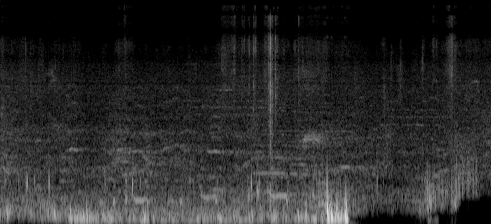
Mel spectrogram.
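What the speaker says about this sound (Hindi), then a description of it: "आउट क्लास दोस्तों सियालकोटी उनासियों वाले कबूतर" Sialkoti breed pigeons cooing softly amid steady low rumbling background noise, with a louder thump near the end followed by quieter sounds.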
